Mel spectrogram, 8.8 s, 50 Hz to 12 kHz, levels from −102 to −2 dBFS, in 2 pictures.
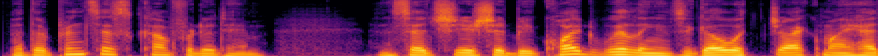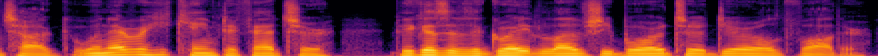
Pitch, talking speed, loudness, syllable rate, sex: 120 Hz, 245 wpm, -19 LUFS, 6.1 syllables/s, male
